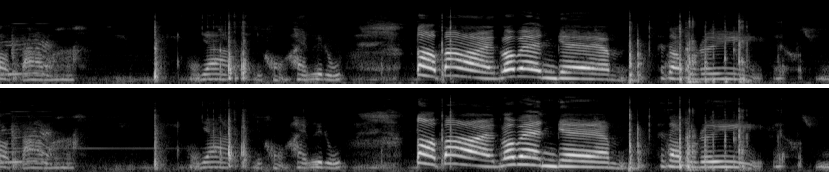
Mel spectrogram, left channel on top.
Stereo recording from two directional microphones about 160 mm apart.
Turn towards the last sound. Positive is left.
turn(degrees=-25)  # may be behind; listen again after turning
